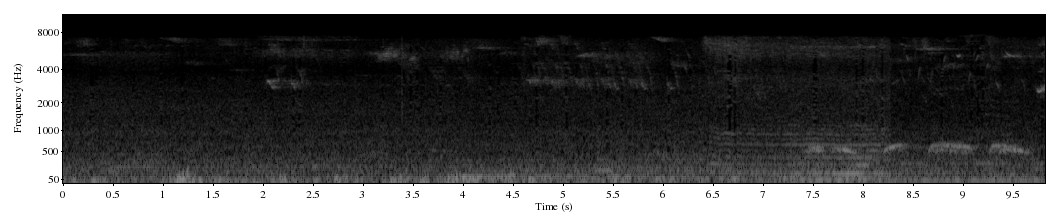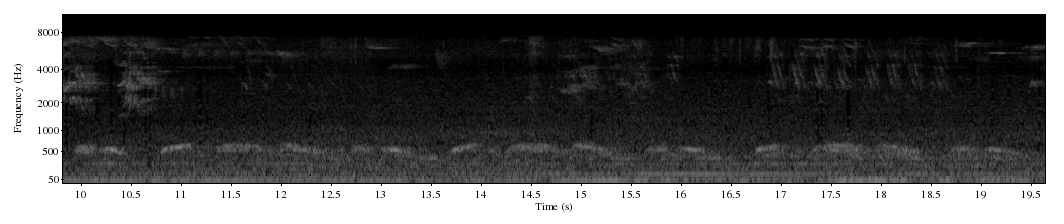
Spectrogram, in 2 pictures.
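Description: Outdoor birdsong: small birds chirping in short high calls, and from about a third of the way in a bird's low cooing call repeated steadily about twice a second.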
